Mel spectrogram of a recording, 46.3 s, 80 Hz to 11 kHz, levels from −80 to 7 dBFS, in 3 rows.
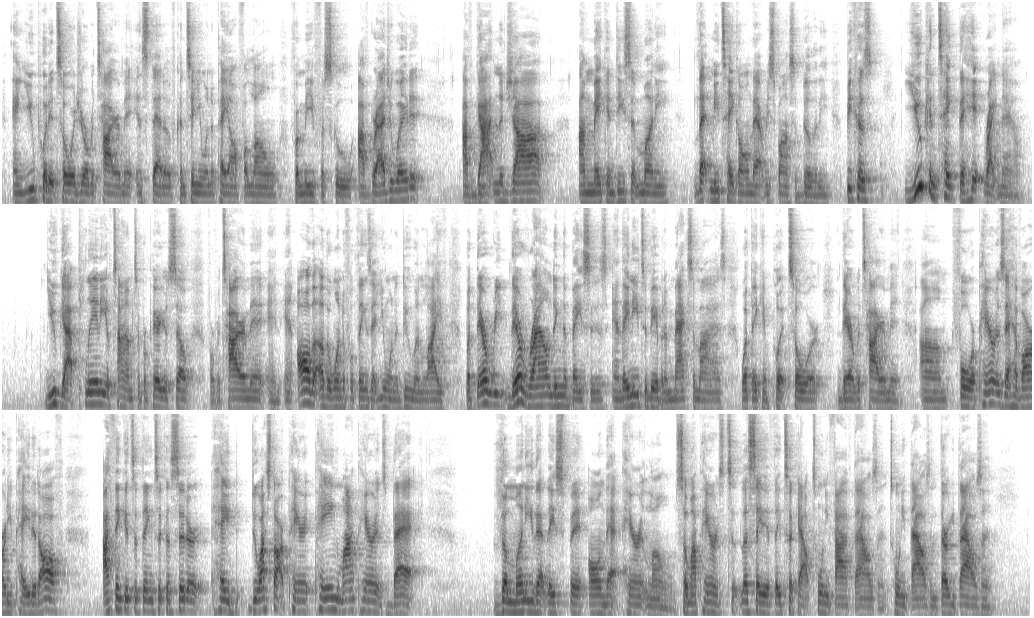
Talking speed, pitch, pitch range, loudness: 175 wpm, 110 Hz, 100-125 Hz, -21 LUFS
